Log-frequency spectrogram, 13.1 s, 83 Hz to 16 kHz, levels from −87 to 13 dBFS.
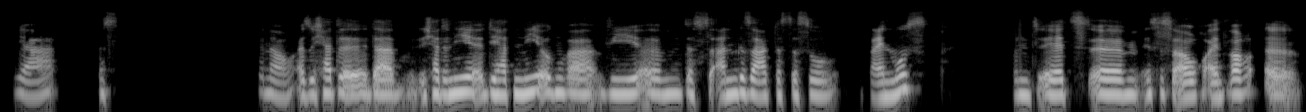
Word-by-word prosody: Ja, 180 Hz, +2 st, -8 dB, 0.4 s
es 200 Hz, +1 st, -12 dB, 1.5 s
Genau. 185 Hz, -5 st, -7 dB
Also, 180 Hz, +1 st, -5 dB
ich 190 Hz, +3 st, -6 dB
hatte 200 Hz, -, +2 dB
da 185 Hz, -, +3 dB, 0.2 s
ich 185 Hz, +2 st, -8 dB
hatte 190 Hz, -1 st, +2 dB
nie 210 Hz, +2 st, +6 dB
äh, -, -, +1 dB
die 195 Hz, 0 st, +2 dB
hatten 190 Hz, +1 st, +1 dB
nie 205 Hz, +3 st, +4 dB
irgendwa 210 Hz, -3 st, +1 dB
wie, 195 Hz, 0 st, 0 dB
ähm, 195 Hz, -1 st, 0 dB
das 195 Hz, -2 st, -6 dB
angesagt, 190 Hz, -1 st, +1 dB
dass 185 Hz, -2 st, -7 dB
das 180 Hz, 0 st, -6 dB
so 185 Hz, 0 st, -5 dB, 0.3 s
sein 165 Hz, +1 st, -1 dB
muss. 240 Hz, +6 st, 0 dB, 0.9 s
Und 185 Hz, -1 st, -3 dB
jetzt, 185 Hz, 0 st, -1 dB
ähm, 195 Hz, -1 st, +4 dB
ist 195 Hz, +2 st, -6 dB
es 200 Hz, 0 st, -8 dB
auch 175 Hz, 0 st, +2 dB
einfach, 195 Hz, +5 st, +1 dB
äh, -, -, -1 dB
195 Hz, 145 wpm, -22 LUFS, 180-200 Hz, 1.5 s, nie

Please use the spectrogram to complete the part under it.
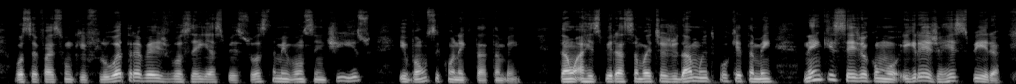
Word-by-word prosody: você 115 Hz, +1 st, +1 dB
faz 115 Hz, 0 st, -1 dB
com 120 Hz, -, -3 dB
que 110 Hz, 0 st, -6 dB
flua 115 Hz, +5 st, +3 dB
através 150 Hz, -4 st, +2 dB
de -, -, -12 dB
você, 125 Hz, 0 st, -3 dB
e 120 Hz, -, -3 dB
as 115 Hz, 0 st, -3 dB
pessoas 115 Hz, +5 st, -5 dB
também 135 Hz, -2 st, -1 dB
vão 120 Hz, +1 st, -1 dB
sentir 115 Hz, +8 st, -5 dB
isso 175 Hz, +3 st, -6 dB, 0.3 s
e 130 Hz, -, 0 dB
vão 120 Hz, +3 st, 0 dB
se 145 Hz, -3 st, -7 dB
conectar 105 Hz, -5 st, -2 dB
também. 90 Hz, -4 st, -7 dB, 0.4 s
Então 130 Hz, +1 st, +6 dB
a -, -, +4 dB
respiração 130 Hz, 0 st, +1 dB
vai 135 Hz, +1 st, +4 dB
te 140 Hz, -, -3 dB
ajudar 130 Hz, +1 st, +3 dB
muito 150 Hz, -1 st, -1 dB
porque 145 Hz, -1 st, -2 dB
também, 130 Hz, -1 st, +2 dB, 0.3 s
nem 170 Hz, +8 st, +4 dB
que 225 Hz, 0 st, -2 dB
seja 165 Hz, -6 st, +2 dB
como 135 Hz, -4 st, +1 dB
igreja 155 Hz, -3 st, +1 dB
respira. 145 Hz, -, 0 dB
130 Hz, 205 wpm, -24 LUFS, 115-150 Hz, 0.4 s, Então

